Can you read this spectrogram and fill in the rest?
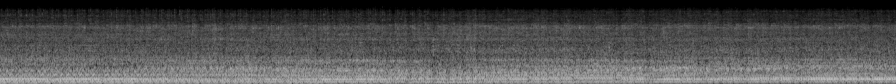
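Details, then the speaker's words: Cafe scrambler project bike running for the first time in 21 years after a carb rebuild and rewiring, silencer insert removed: loud, raw, steady drone with a rough low rasp at idle from the open exhaust. "so silencer type muffler type thing is removed"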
